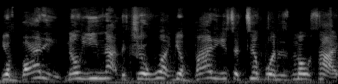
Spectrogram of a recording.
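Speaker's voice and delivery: ordinary delivery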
